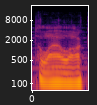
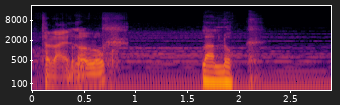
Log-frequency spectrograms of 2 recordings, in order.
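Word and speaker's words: Tlaloc: my inventory in fact the correct pronunciation of talok is talo T luk it is of Aztec descent okay it is a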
